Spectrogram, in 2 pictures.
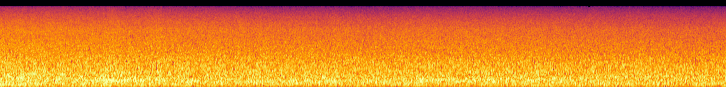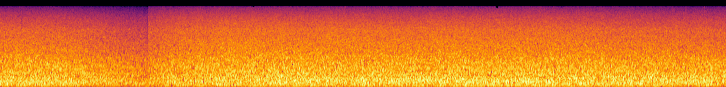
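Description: The Breitach river rushing through its narrow rock gorge: a steady, loud rush of water that dips briefly a little past halfway.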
